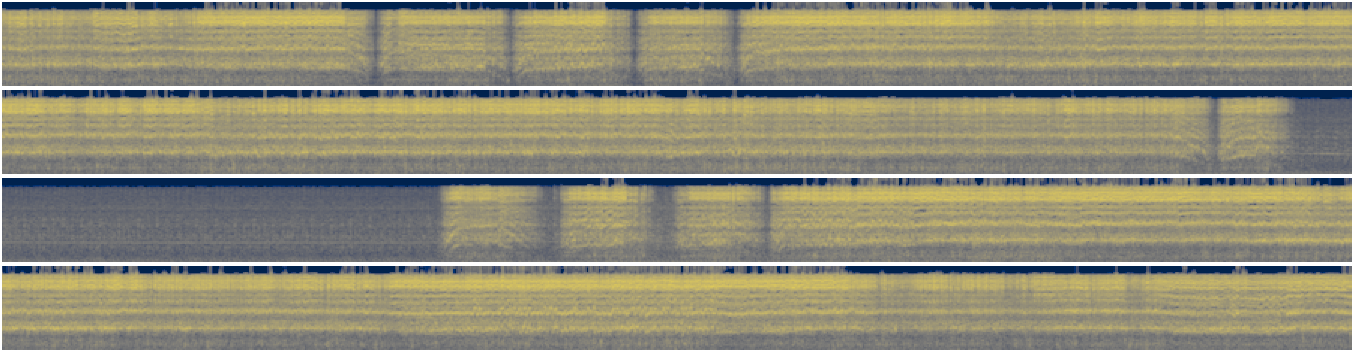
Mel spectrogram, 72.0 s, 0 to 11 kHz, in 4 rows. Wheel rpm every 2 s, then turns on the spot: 220, 210, 160, 130, 100, 190, 230, 230, 240, 240, 220, 230, 230, 230, 230, 240, 220, 50, 0, 0, 0, 80, 110, 140, 220, 230, 230, 230, 240, 220, 190, 190, 220, 230, 230, 220.
none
